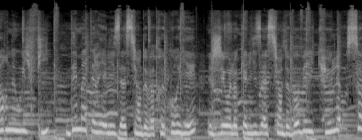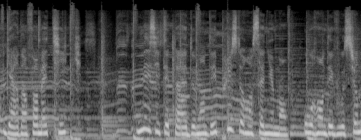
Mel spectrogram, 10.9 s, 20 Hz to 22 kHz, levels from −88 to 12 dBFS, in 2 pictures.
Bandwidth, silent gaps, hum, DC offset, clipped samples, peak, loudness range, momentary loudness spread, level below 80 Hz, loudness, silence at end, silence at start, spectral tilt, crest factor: 19 kHz; none; none; under 0.1%; under 0.1%; -2 dBFS; 2 LU; 5 LU; -28 dBFS; -14 LUFS; 0 s; 0 s; -5 dB/octave; 12 dB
